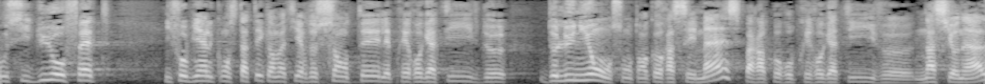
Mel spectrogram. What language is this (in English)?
French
